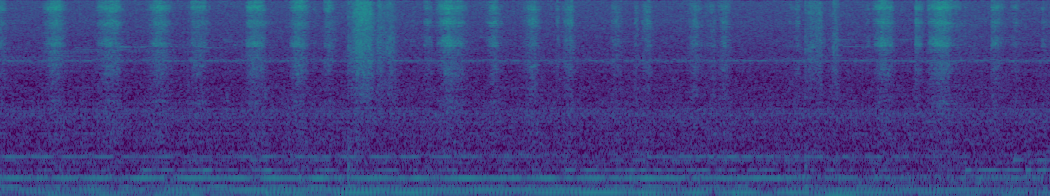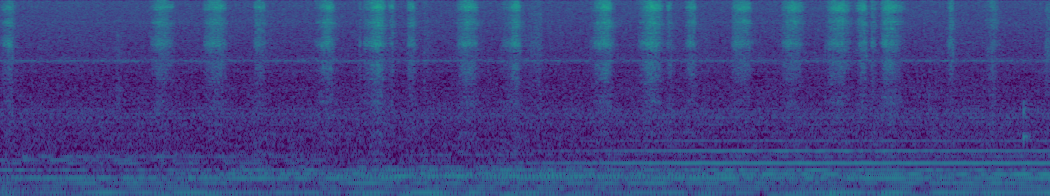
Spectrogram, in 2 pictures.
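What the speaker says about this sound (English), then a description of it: "You get to see my terrible writing now." A pen writes the word cinema by hand on paper for a ticket drawing. Quiet scratching strokes come in short bursts and pauses, close to the mic, over a faint steady hum. No one speaks.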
